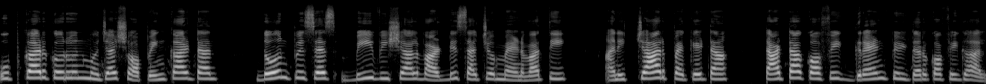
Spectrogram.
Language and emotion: Goan Konkani, neutral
